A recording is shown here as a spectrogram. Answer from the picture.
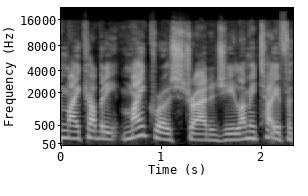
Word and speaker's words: MicroStrategy: now I name my company MicroStrategy. Let me tell you, for 30 years, half our customers mispronounced it MicroStrategies.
